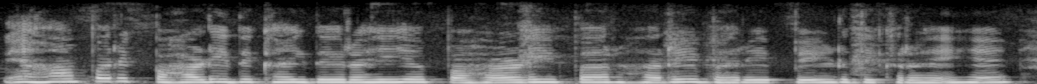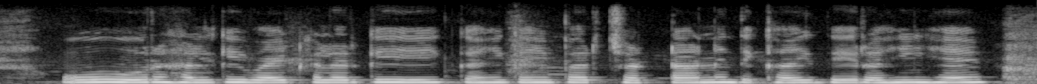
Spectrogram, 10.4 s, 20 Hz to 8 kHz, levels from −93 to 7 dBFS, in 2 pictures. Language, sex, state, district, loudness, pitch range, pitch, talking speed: Hindi, female, Bihar, Purnia, -16 LUFS, 225-240 Hz, 230 Hz, 155 wpm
